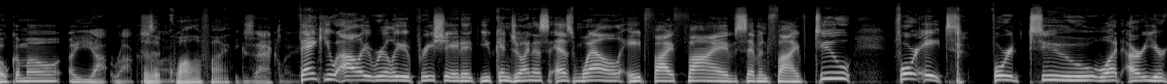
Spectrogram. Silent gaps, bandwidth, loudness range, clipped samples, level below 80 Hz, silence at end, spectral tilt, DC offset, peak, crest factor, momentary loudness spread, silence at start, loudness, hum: none; 17 kHz; 3 LU; under 0.1%; -48 dBFS; 0 s; -4.5 dB/octave; under 0.1%; -6 dBFS; 18 dB; 8 LU; 0 s; -22 LUFS; none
